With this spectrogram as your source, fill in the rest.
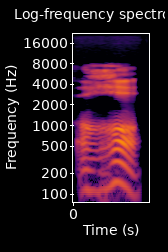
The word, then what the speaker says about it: ر: ensuite passons au R le r va être tout simplement la pron la prononciation d'un r classique comme dans le mot rateau rateau RA RA sauf que celle-ci sera euh grave donc on va dire RA RA le fa va correspondre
